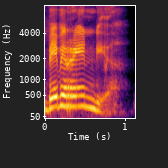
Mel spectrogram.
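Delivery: put-on loud Scottish accent, put on for show. Naming a show after another speaker brings it up: imitating a Scottish accent. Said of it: "What was that accent?".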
